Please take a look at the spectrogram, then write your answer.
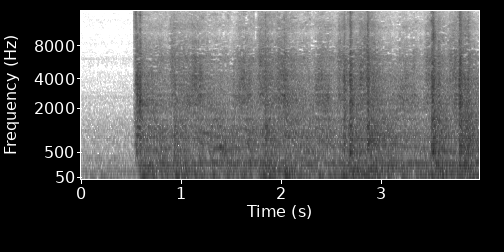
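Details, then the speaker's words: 1969 Chevy C/20 with 327 V8, first start after 40 years, after ignition work and muffler cut off: starter churns with uneven bursts as some cylinders catch, sputtering, very close to starting. "yep here we go so close here we go it's so darn close it's close"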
